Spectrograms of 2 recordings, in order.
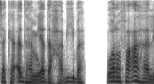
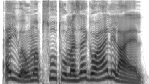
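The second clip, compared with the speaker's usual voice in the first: high, gleeful motherly voice; pleased mother, pitched well up; delighted mother; 10 semitones higher than usual. A narrator's reading. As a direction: share good news, voice lifted high. Mother happily reports son's good mood.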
